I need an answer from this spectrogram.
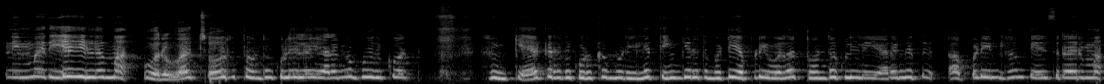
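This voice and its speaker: A woman's voice: high-pitched, normal speed, vocal fry. A woman playing a troubled young married daughter, tearful and pleading in a family drama. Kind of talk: village family drama acting.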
